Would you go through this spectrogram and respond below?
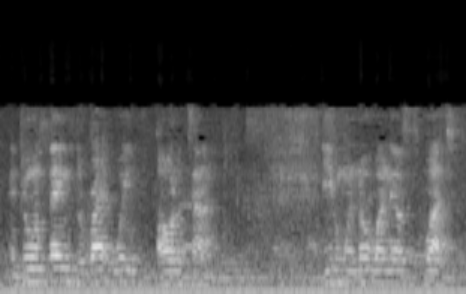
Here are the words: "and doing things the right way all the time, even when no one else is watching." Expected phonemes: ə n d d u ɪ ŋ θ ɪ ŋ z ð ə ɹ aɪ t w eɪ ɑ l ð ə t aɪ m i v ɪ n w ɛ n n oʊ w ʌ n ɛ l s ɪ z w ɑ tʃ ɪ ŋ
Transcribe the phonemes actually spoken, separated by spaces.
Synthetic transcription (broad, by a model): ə n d d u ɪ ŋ θ ɪ ŋ z ð ə ɹ aɪ t w eɪ ɑ l ð ə t aɪ m i v ɪ n w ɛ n n oʊ w ʌ n ɛ l s w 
